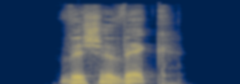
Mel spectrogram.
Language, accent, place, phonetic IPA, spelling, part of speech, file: German, Germany, Berlin, [ˌvɪʃə ˈvɛk], wische weg, verb, De-wische weg.ogg
- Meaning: inflection of wegwischen: 1. first-person singular present 2. first/third-person singular subjunctive I 3. singular imperative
